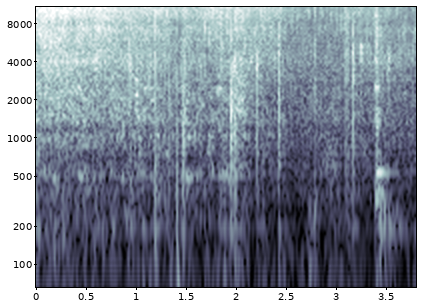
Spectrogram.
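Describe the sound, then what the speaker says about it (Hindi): Turmeric being stirred into hot oil in a pan, a steady close frying sizzle with scattered sharp crackles and spatters throughout, no voices. "और उसके बाद हम इसको थोड़ा सा घुमाएंगे।"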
